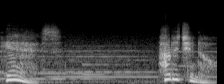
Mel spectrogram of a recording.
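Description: A man's voice: a little high, wildly swooping pitch, slow pace, heavily acted. An actor playing a polite, hesitant nineteen-year-old seaman from Northern Ireland in an old radio drama. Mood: wondering. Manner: polite, hesitant, formal British phrasing. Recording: dull old radio recording, music behind.

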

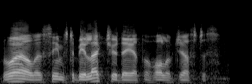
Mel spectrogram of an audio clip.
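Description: A confident young lawyer, clipped and guarded in an old radio drama. He talks fast, with a very sharp, forceful tone. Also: on the low side. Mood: brusque. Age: young adult. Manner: clipped, polite but brusque. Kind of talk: 1940s radio drama acting.

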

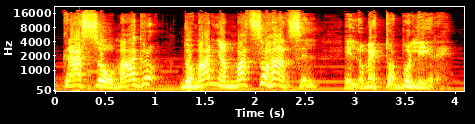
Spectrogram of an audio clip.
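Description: A cruel old storybook witch, half-blind and mean, barking orders in a high, loud, scolding voice, as a woman narrator puts her on. Her shouts ring out over the tale. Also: sing-song, normal speed, creaky, husky, soft background music, full character voice. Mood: shouting.

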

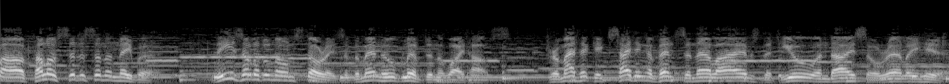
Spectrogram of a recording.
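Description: A man with an American accent giving dramatic scripted narration in old-time radio style. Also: a little high. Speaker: radio show announcer and narrator. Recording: dull vintage radio recording, loud music.

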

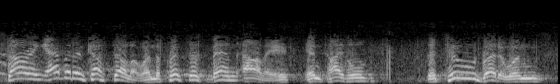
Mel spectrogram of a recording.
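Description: A pompous old-time radio announcer, declaiming floridly in a lively, high-pitched voice. It is a dull 1940s comedy recording with crowd noise. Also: male voice, moderate pace. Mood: pompous, grand. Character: pompous mock-grand radio announcer of a desert saga. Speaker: announcer and bit player. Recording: muffled old radio recording, studio audience.

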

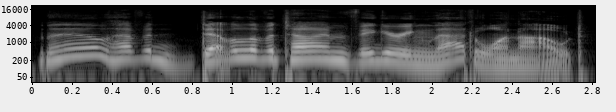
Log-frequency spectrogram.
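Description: Woman as a wry gentleman, lively intonation. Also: medium pitch, fairly quick, no room sound, clean studio sound, voice pushed up. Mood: amused, restrained. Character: wry, composed gentleman employer, adult man.

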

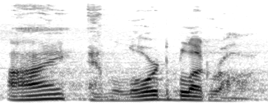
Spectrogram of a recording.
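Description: Man acting a slow, cavernous, sinister horror host. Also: medium pitch, animated, a little mellow. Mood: eerie, intimate. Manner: dramatic, deliberate, portentous pauses. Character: sinister horror host lord, grandly eerie and intimate. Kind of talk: theatrical scripted horror introduction. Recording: long cavernous reverb.

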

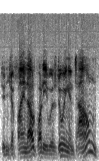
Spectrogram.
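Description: Crabby, lively-pitched official. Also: male voice, a little fast, full character voice. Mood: irritated, suspicious. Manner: gruff, confrontational. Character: crabby, suspicious male small-town official. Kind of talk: 1940s radio drama acting. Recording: noisy old radio broadcast recording.

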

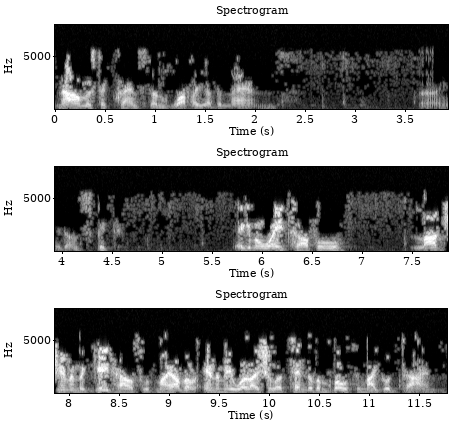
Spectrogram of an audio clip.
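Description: An actor playing a sinister, suave mad doctor in an old radio drama, speaking in a smooth, menacing, theatrical way. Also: male voice, fairly high pitch, normal speed. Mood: gloating. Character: sinister middle-aged male mad doctor, suave and gloating. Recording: dull old radio recording with faint hiss.

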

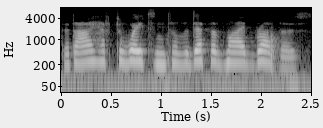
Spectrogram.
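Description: An actress playing an aggrieved, brooding wife and disinherited daughter in a vintage radio drama, with theatrical archaic phrasing. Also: female voice, on the high side, fairly quick, close to an everyday voice. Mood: bitter. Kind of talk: 1950s radio drama acting. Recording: dull old radio recording.

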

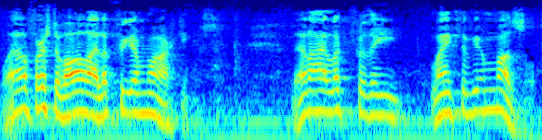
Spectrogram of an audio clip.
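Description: A man's voice: on the high side, moderate pace. A man answering conversationally as a contestant on a vintage radio quiz. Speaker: quiz show contestant, dog show judge. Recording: dull vintage radio recording with faint noise.

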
